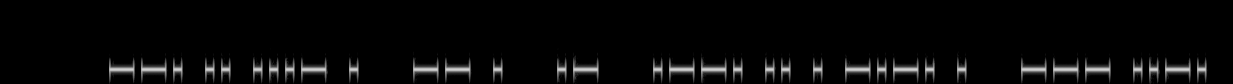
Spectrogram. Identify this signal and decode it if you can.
Morse code, heard as a keyed tone, about 15 wpm, 700 Hz. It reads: GIVE ME A PIECE OF
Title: Sentences from Top 1600 Words 15wpm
